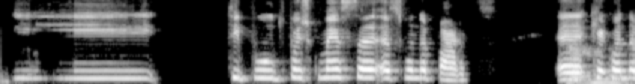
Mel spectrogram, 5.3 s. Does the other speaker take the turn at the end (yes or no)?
no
